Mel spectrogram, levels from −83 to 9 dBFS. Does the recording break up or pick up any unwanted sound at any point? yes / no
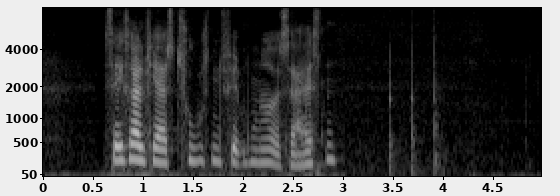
yes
